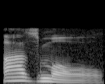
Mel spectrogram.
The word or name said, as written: osmol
